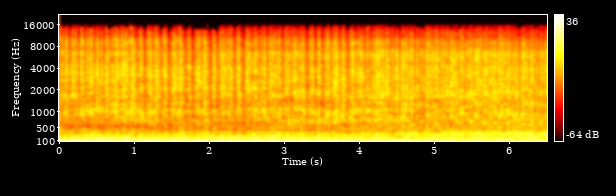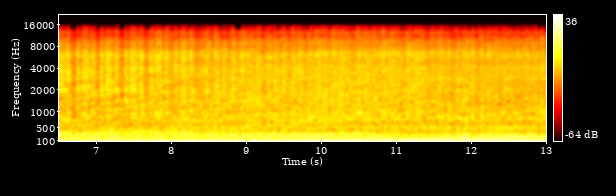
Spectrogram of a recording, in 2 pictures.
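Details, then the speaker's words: 1991 Camaro Z28 with a 5.3 LS swap, TSP cam and Holley Sniper EFI, mufflers deleted for a 3-inch two-into-one straight dump before the axle: deep, loping open-exhaust rumble at about three pulses a second; steady, even idle. "it's been an idol sounds pretty good but it's got i mean it definitely sounds like a 5'3 now"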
